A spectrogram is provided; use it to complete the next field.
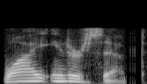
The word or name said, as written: y-intercept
